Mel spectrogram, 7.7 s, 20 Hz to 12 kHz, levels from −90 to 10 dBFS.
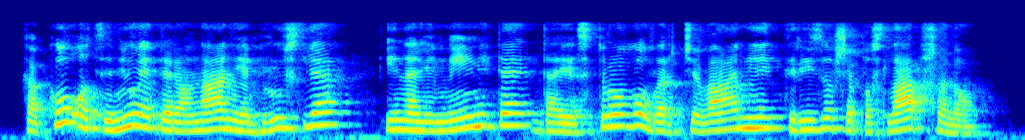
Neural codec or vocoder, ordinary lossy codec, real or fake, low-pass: codec, 16 kHz, 4 kbps, FreqCodec, smaller model; none; fake; 7.2 kHz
